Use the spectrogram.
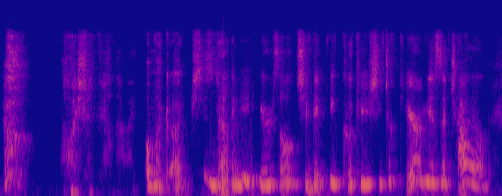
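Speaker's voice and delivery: high, remorseful self-reproach; acted guilty backtracking. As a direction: gasp out the regret, starting whispery, then high. Acting out sudden guilt after venting.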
